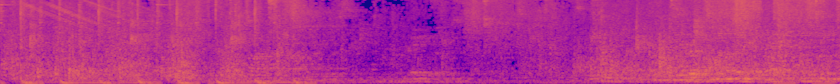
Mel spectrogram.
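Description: Footsteps shuffle and tap across a hard floor in an echoing room.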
